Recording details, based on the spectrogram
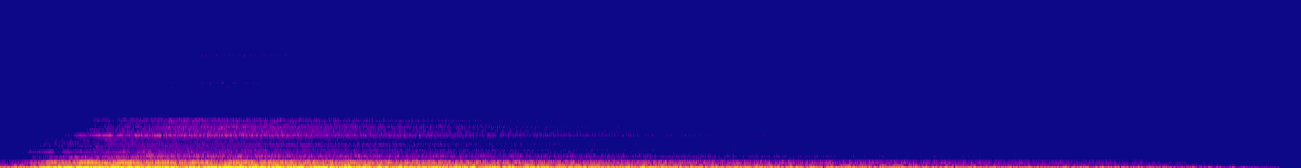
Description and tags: Nice ethereal sound. This sample was created using the Reaktor ensemble Metaphysical Function from Native Instruments. It was further edited (fades, transposed, pitch bended, ...) within Cubase SX and processed using two reverb VST effects: a convolution reverb (the freeware SIR) with impulses from Spirit Canyon Audio and a conventional digital reverb from my TC Electronic Powercore Firewire (ClassicVerb). At last the sample was normalised.
ambient, deep-space, drone, long-reverb-tail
